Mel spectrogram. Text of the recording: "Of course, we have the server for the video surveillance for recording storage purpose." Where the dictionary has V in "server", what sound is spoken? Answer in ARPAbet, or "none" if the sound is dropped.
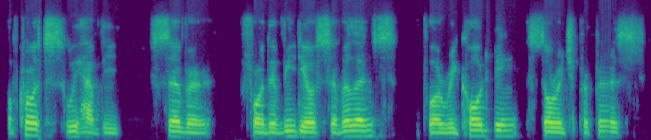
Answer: V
